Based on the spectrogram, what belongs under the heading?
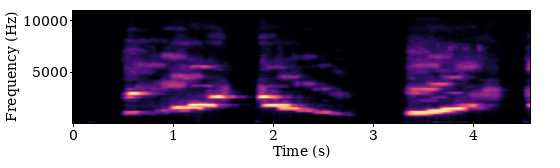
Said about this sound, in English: Here we have multi-tune whistle, I guess you could call it. Let's try it.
